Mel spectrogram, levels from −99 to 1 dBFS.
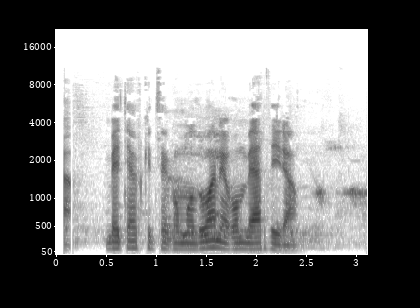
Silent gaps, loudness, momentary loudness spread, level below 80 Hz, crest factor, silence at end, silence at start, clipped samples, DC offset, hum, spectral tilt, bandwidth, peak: none; -29 LUFS; 20 LU; -70 dBFS; 24 dB; 0 s; 0.05 s; under 0.1%; under 0.1%; none; -6 dB/octave; 11 kHz; -8 dBFS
